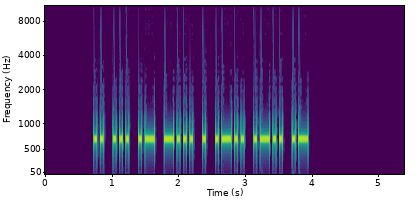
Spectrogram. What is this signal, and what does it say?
Morse code, heard as a keyed tone, about 25 wpm, 700 Hz. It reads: ISABELLA
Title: USA Common Names - 25wpm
